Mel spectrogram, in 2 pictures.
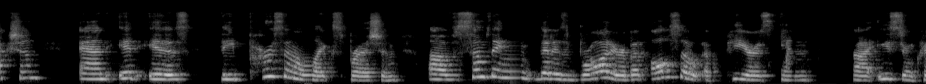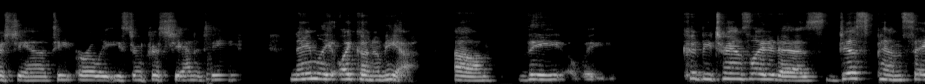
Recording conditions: video call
